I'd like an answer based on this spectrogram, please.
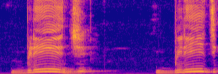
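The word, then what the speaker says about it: bridge: ब्रिज का मतलब होता है पुल। ब्रिज में देखिए यहाँ पर दोस्तों डी जो है साइलेंट है, डी साइलेंट है।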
